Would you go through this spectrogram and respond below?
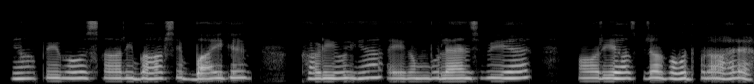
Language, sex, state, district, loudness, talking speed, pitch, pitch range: Hindi, female, Uttar Pradesh, Muzaffarnagar, -24 LUFS, 160 wpm, 285 Hz, 275-290 Hz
